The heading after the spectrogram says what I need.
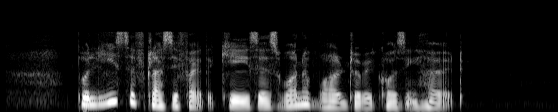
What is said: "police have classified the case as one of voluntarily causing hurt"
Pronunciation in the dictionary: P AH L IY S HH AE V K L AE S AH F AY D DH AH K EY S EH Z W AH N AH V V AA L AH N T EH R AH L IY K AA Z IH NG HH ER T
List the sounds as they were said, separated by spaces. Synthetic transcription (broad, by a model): P AH L IY S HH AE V K L AE S AH F AY D DH AH K EY S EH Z W AH N AH V W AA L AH N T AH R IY K AA Z IH NG HH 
